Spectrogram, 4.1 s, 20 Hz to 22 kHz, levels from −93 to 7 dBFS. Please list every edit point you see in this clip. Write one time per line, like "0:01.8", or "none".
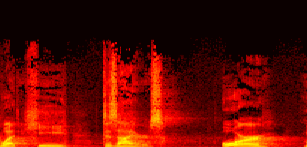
0:02.9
